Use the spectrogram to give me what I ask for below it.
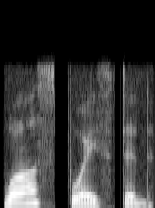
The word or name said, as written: wasp-waisted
